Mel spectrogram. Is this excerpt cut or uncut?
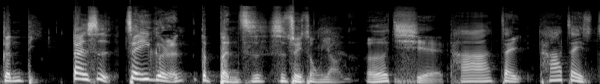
cut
